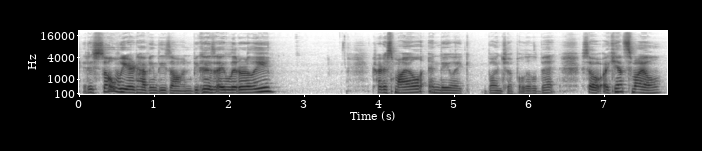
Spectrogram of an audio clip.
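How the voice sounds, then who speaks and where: A woman with an American accent and a low-pitched voice that is raspy from a lot of singing. She talks like a vlogger in an upbeat, effusive, chatty way, addressing her viewers casually. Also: moderate pace.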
